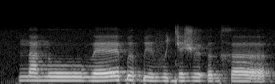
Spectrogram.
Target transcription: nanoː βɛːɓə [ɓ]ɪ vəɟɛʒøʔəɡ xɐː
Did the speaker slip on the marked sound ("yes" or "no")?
no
